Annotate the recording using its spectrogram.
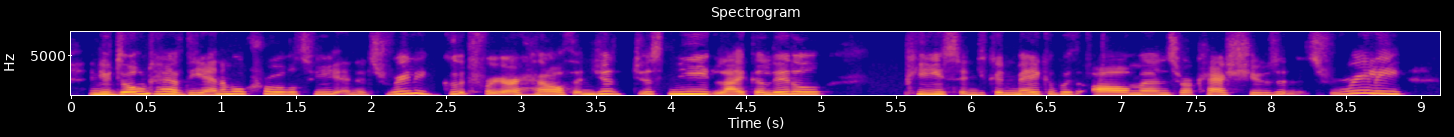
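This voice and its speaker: A woman with a Dutch accent talks at a moderate pace in a high voice with a dark, mellow tone and ordinary pitch variation. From Netherlands. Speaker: raw food and vegan speaker. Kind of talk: webinar interview. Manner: hesitant, with fillers.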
